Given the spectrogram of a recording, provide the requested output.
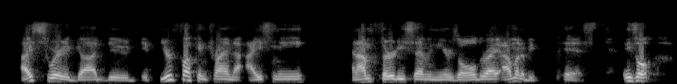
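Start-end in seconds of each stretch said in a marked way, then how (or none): none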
